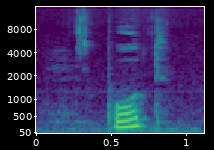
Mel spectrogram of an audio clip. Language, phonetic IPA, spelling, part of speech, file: Polish, [pwut], płód, noun, LL-Q809 (pol)-płód.wav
